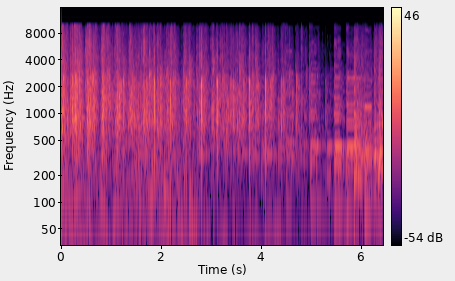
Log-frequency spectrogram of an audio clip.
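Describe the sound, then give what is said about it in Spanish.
Audience applause for a guest: dense, steady clapping with many sharp hand strikes, thinning out toward the end as a faint tonal sound enters. “Con este aplauso de los oyentes para José Manuel.”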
